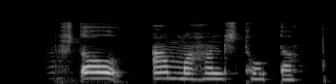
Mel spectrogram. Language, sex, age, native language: Icelandic, male, 8, Icelandic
